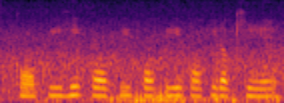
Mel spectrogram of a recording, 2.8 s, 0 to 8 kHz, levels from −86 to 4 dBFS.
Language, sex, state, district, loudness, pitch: Hindi, female, Haryana, Jhajjar, -17 LUFS, 215 Hz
